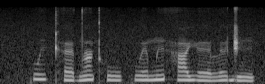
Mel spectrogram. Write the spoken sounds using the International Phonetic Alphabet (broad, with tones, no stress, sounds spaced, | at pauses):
kʷ iː˦ kʰ ɛ˨ d ã˦ kʰ uː˨ kʷ e˦ m ĩ˦ h a˦ j eː˨ l ɪ˦ d͡ʒ ĩ˨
